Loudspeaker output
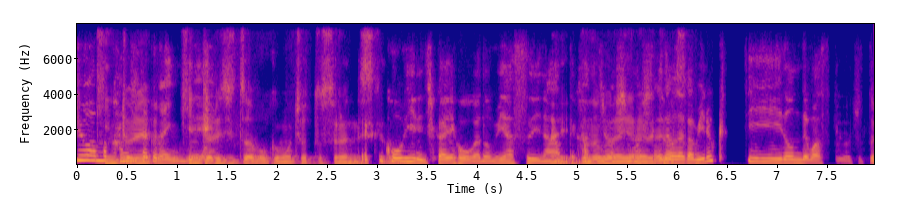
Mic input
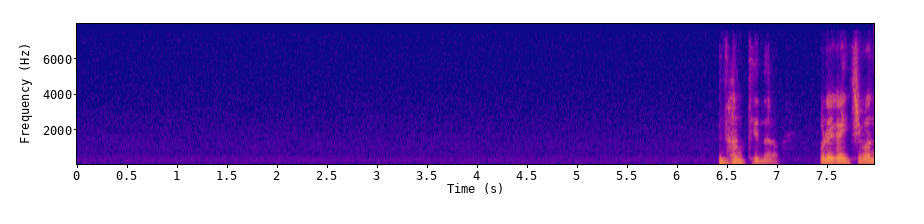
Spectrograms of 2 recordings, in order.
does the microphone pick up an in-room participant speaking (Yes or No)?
Yes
